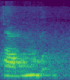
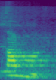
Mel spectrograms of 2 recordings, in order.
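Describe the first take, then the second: First: Thumb with an audible B at the end; B pronounced. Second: Thumb ending on M, the B dropped; silent B. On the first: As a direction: sound out the final B in thumb. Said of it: "it is not thumb". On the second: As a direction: close thumb on M without a B. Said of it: "The B should be silent". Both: Shown as a demonstration.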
